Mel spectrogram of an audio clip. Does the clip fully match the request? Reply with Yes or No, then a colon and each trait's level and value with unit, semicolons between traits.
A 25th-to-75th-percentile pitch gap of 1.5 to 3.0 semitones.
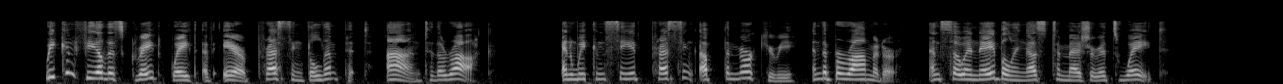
No: average, 4.4 semitones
